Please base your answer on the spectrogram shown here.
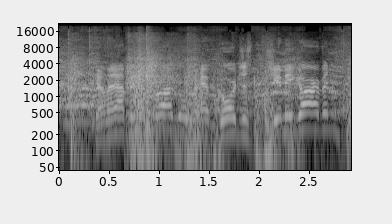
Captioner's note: body thudding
